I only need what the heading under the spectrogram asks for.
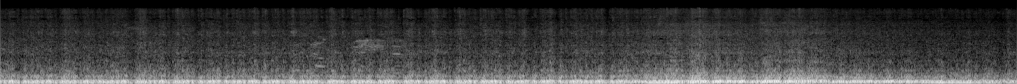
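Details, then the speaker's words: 1966 Chevrolet C10 LS swap, first test fire after reinstalling Craigslist aftermarket cam (previously wouldn't stay running with it), untuned: deep lumpy loping V8 idle, no knocks or ticks, brief squeal at first; sounds and runs better than stock cam. "I can't believe it this is actually a huge diff from that stock cam it sounds way better it seems to be even running better"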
